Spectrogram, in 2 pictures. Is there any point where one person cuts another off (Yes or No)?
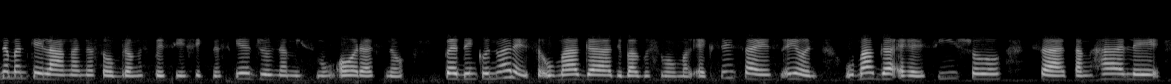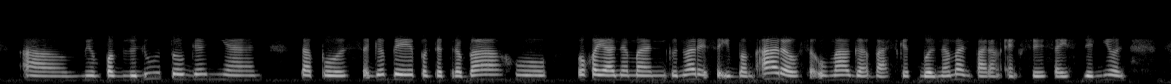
No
